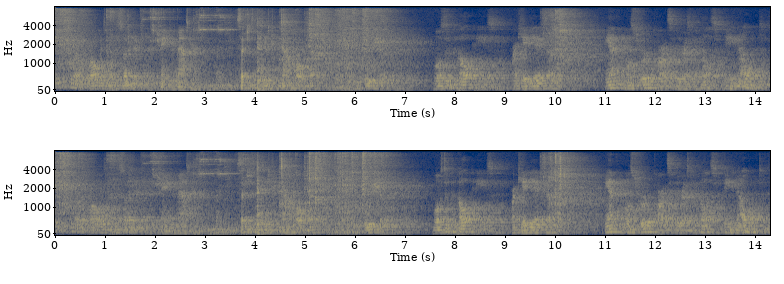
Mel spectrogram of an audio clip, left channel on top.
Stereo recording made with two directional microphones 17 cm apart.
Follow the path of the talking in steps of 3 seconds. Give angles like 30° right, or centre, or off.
40° left, 10° left, 40° right, 60° right, 60° right.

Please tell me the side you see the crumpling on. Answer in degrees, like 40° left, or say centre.
50° right.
